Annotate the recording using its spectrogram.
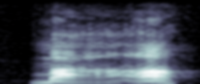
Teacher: two parts M you first have a falling part and then a rising part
